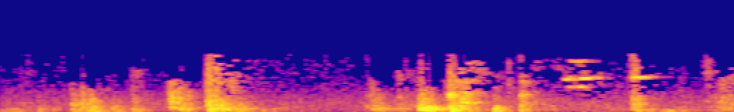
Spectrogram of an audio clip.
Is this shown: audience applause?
no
